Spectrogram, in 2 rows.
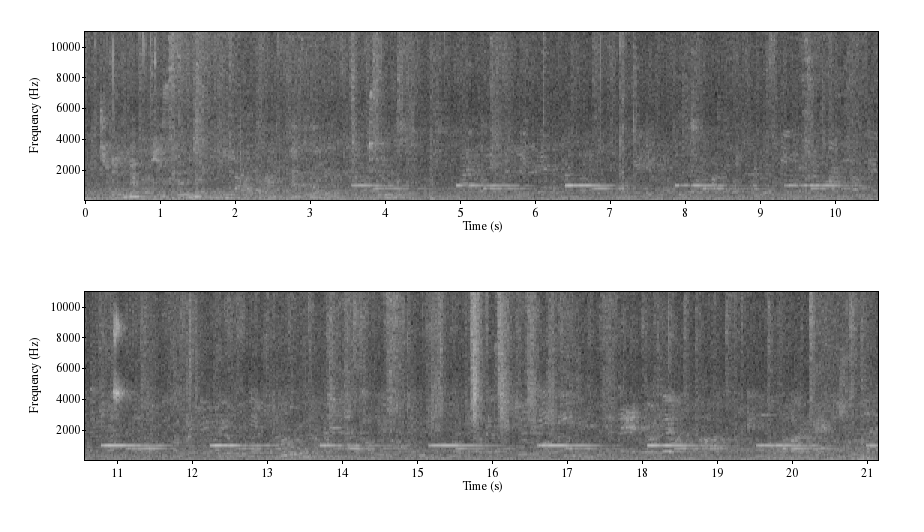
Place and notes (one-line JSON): {"title": "Rajiv Chowk, Connaught Place, New Delhi, India - (-34) Rajiv Chowk Metro Station", "date": "2016-02-06 14:17:00", "description": "Rajiv Chowk Metro Station; platform atmosphere\nsound posted by Katarzyna Trzeciak", "latitude": "28.63", "longitude": "77.22", "altitude": "215", "timezone": "Asia/Kolkata"}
